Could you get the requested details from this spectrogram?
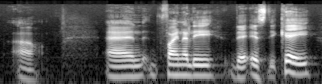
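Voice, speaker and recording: A man with a Spanish accent on a very clean recording with a silent background. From Uruguay. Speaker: tech company engineer presenting at a conference. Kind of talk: conference talk. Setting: stage with audience.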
